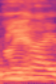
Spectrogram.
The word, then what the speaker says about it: Lehigh: I'm like Leigh. I'm like Lee, Lay. I don't know. Yeah, Ryan, Lehigh Valley, yeah, Lehigh Valley. like the college, Ryans Lehigh.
